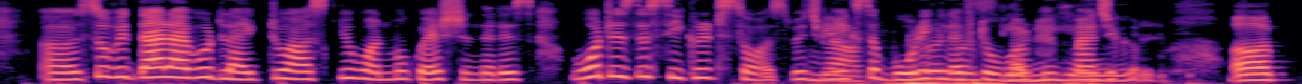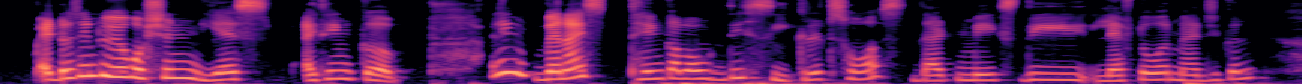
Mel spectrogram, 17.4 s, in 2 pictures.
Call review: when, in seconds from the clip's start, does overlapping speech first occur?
5 s

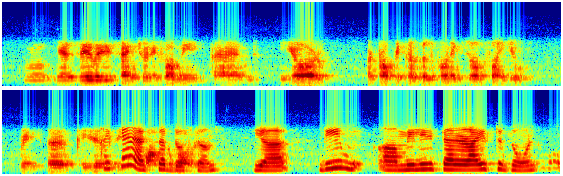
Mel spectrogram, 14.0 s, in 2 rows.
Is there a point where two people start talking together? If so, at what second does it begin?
8 s

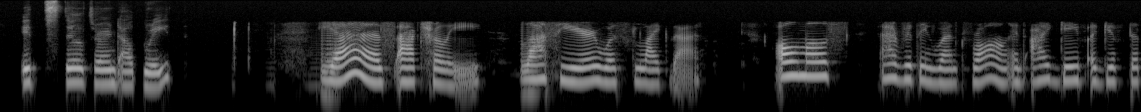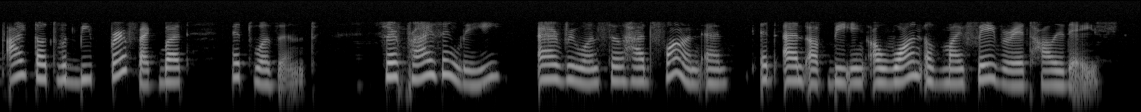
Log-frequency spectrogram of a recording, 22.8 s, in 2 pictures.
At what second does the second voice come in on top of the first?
none

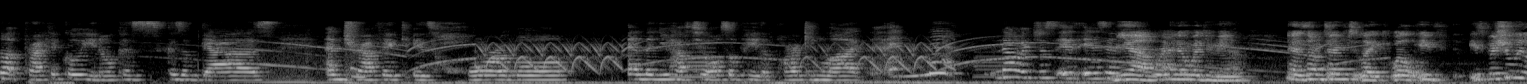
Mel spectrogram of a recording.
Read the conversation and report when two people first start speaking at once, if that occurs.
11 s

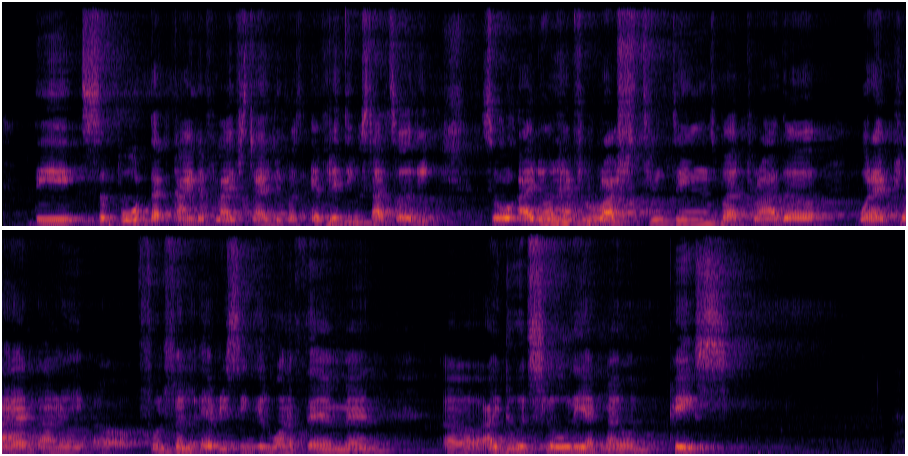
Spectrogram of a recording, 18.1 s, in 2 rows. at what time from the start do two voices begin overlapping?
none

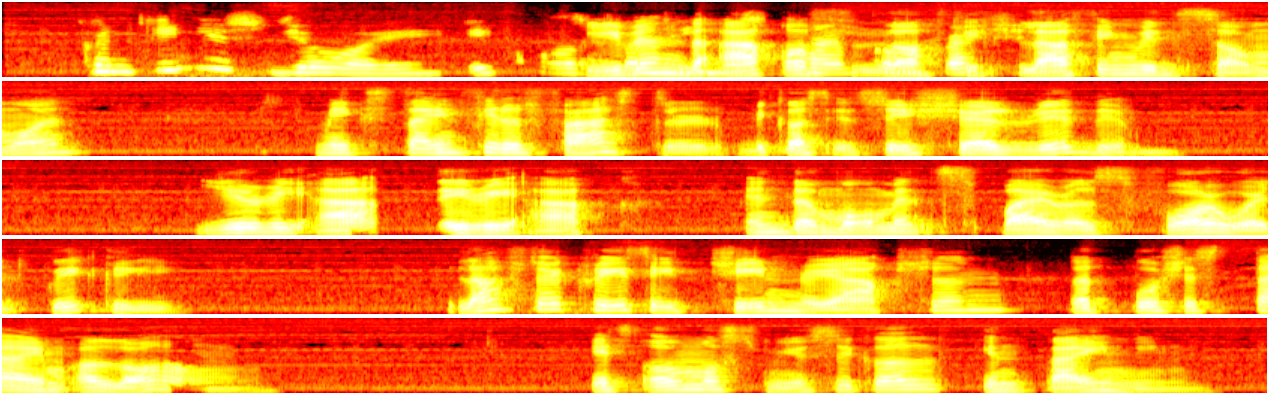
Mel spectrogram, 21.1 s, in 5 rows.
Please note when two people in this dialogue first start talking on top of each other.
2 s

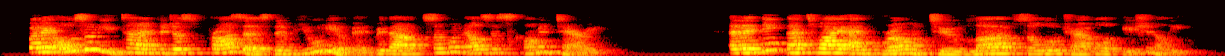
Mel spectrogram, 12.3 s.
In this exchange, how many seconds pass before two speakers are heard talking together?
none

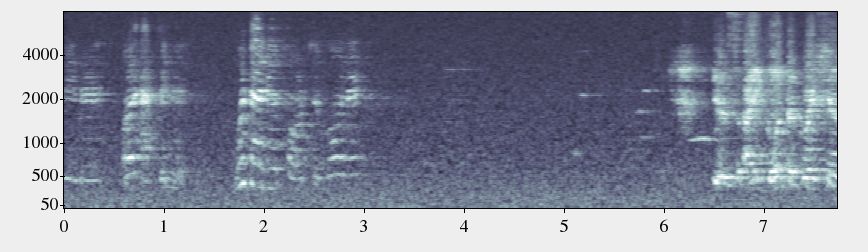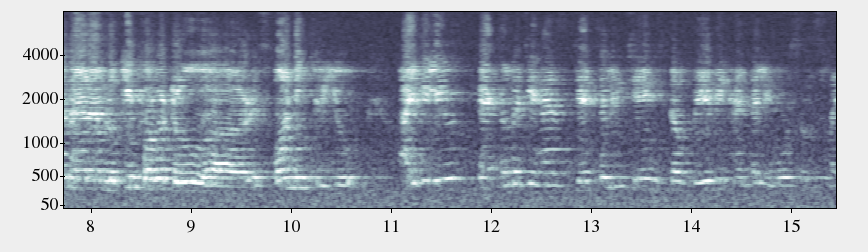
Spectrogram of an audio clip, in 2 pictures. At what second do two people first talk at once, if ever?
none

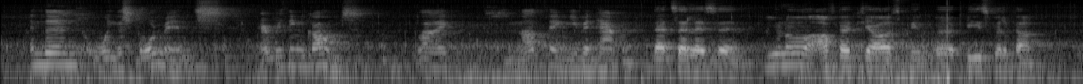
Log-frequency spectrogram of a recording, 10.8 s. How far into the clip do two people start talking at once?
none

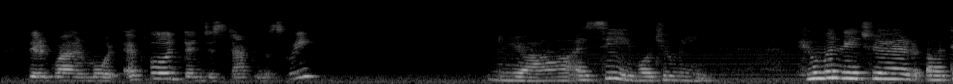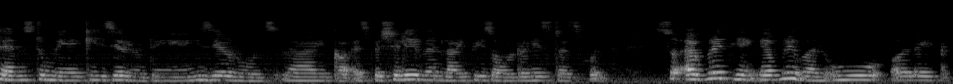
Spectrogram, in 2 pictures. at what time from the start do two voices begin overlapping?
none

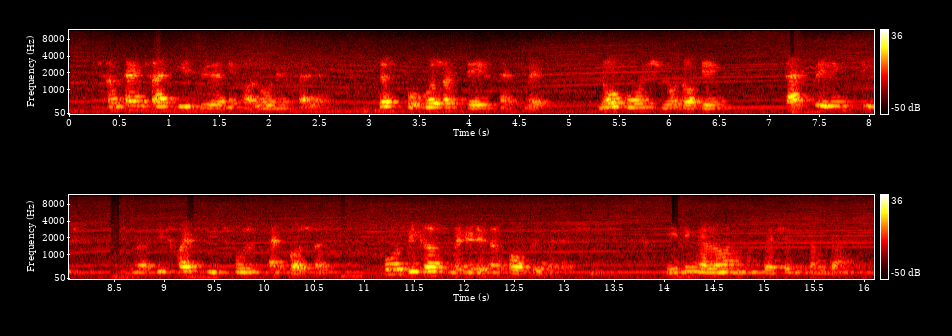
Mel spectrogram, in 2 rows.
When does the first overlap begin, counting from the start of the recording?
none

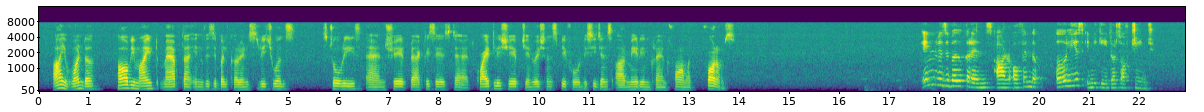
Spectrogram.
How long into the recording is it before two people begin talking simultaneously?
none

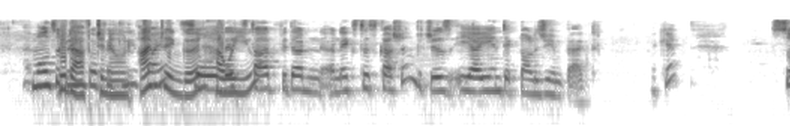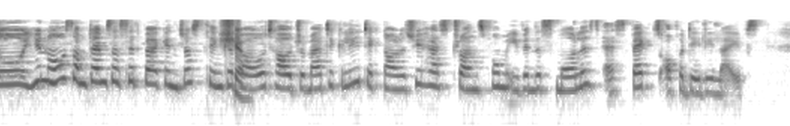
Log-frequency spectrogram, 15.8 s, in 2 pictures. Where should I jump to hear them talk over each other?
1 s

